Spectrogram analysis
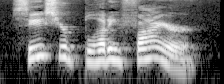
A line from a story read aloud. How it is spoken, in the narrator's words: cried Inspector Westlake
